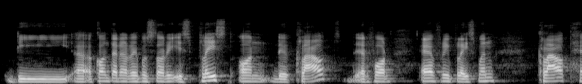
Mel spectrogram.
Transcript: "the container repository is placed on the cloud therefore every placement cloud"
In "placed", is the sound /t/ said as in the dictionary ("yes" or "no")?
yes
